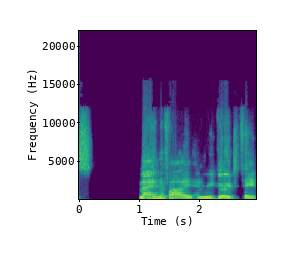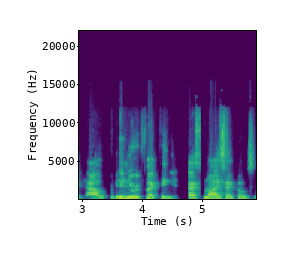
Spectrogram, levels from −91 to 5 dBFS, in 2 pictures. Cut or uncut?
uncut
